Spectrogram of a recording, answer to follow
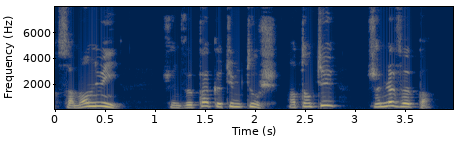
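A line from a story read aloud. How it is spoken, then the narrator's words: Exclaimed. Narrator (French): s'écria Gaspard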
